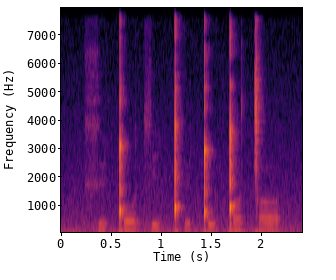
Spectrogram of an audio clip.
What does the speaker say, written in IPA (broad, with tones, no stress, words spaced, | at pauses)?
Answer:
xɪ˧ǃo˦t͡si˨ ǃʰɪ˨ǃu˧ǃʌ˦ ǀʌ˦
